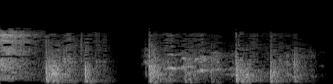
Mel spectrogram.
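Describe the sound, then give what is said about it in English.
Gunshot sound effects in an old-time radio comedy western: a few sharp, thudding bangs burst out over a dense, busy background, broken by a brief silent gap. “Well, either that guy bounced or I got him all with one shot.”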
